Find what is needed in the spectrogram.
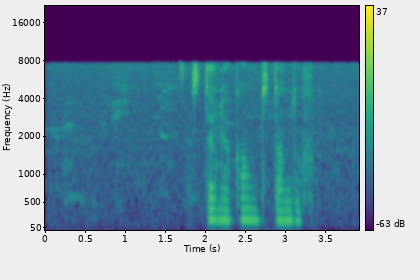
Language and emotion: Russian, neutral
